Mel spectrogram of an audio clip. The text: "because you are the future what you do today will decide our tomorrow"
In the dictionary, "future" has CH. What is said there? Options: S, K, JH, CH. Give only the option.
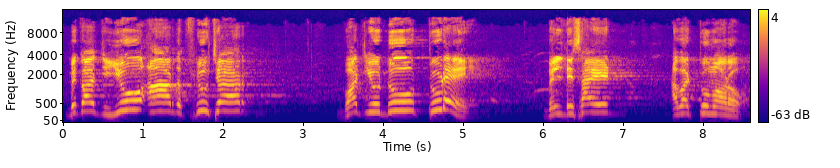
CH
